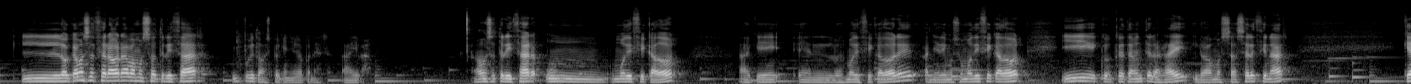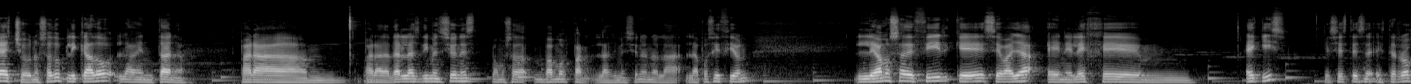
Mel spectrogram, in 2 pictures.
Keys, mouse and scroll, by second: 0.5-1.1 scroll down 2, 1.1 shift+middle click, 2.4 s, 4.0 click, 5.6 middle click, 7.6 click, 13.2 middle click, 25.9 middle click.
